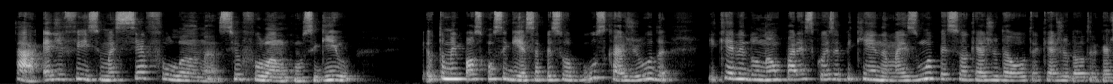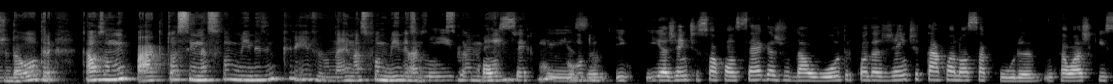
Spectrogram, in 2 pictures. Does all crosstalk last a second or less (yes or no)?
no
